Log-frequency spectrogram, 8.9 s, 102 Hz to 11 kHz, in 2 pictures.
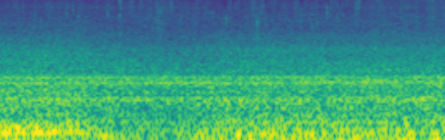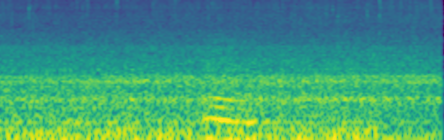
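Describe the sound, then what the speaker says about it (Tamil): Steady, dense rain pours down in the Euro Truck Simulator 2 game, a constant hiss with a low rumbling undertone lasting the full stretch and no voices. "மழை பெய்யுது."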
